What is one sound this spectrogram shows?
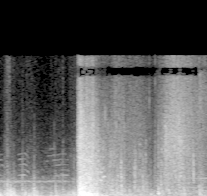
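A body lands with a heavy rustling thud in dry leaves.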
